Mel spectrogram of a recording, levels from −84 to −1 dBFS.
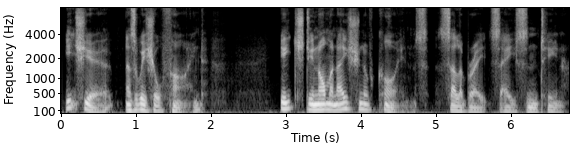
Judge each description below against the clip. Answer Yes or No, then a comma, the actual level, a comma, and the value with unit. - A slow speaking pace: Yes, slow, 115 wpm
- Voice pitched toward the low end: Yes, low, 100 Hz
